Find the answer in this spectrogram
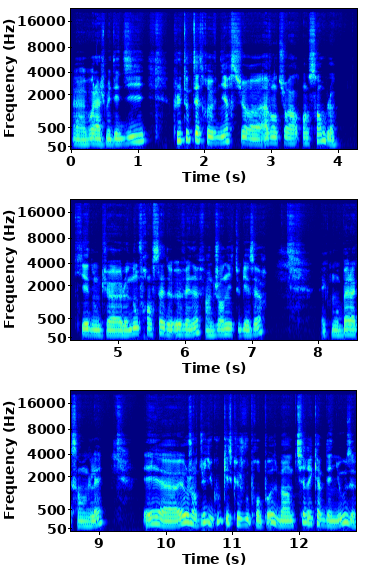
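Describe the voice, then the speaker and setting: A man's voice: mid-range voice, a little fast. A man talking casually about trading cards for his channel, hesitant and full of fillers. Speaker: card collecting YouTuber. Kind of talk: casual video talk.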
